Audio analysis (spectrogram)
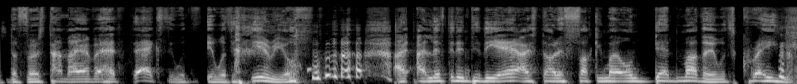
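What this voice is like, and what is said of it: Imitates another person's voice. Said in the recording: “if I close my eyes, it's Mike Tyson, bro. Hey, that's how good your impression is.”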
